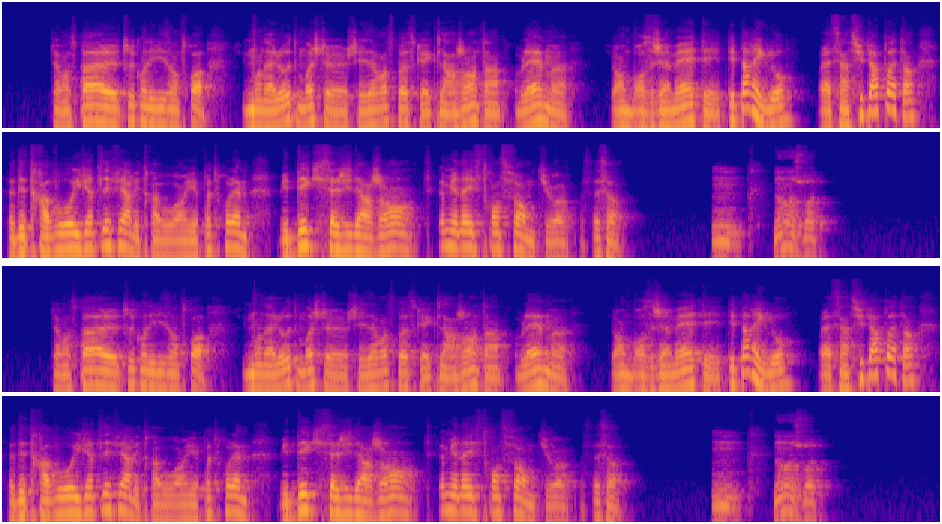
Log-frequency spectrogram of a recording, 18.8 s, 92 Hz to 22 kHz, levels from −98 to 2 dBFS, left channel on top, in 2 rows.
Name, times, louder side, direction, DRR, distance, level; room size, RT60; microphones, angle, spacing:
voice 1, 0.5-5.7 6.1-7.9 8.2-13.5 13.8-15.0 15.3-15.6, left 2 dB, 35° left, 0.5 m, -26 dB
voice 2, 16.5-17.5, equal, ahead, 1.5 m, -35 dB
14.0 x 5.5 x 5.3 m
head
